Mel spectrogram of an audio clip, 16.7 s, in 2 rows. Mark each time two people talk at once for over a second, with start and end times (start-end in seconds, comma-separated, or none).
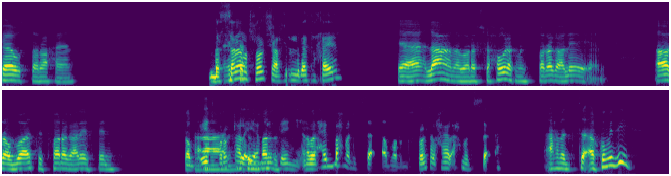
10.8-12.0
